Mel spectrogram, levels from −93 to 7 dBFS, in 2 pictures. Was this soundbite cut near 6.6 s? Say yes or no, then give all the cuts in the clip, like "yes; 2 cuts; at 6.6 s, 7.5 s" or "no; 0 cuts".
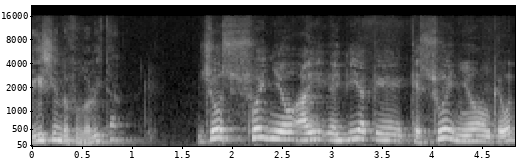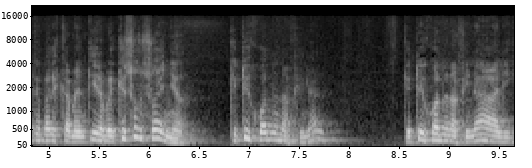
no; 0 cuts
